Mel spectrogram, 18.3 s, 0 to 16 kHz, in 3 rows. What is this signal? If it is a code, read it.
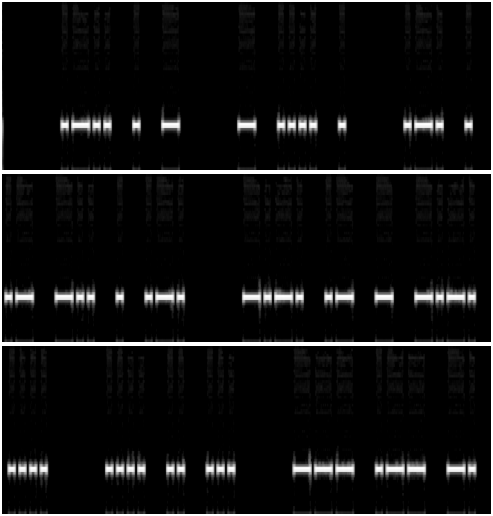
Morse code, heard as a keyed tone, about 18 wpm, spaced as for 15 wpm, 1000 Hz. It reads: LET THE READER CATCH HIS OWN
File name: qotdfiles / 15wpm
